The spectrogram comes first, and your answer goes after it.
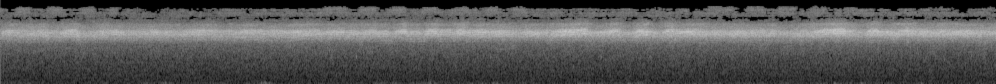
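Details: Japanese summer chorus of male cicadas, a steady piercing high-pitched shrill, nearly unbroken for the whole stretch, with slight surges in loudness and no other clear sounds.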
